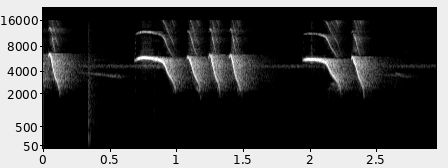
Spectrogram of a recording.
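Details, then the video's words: Caged female Oriental magpie-robin whose voice is used to stir up a male; bright whistled notes dropping in pitch, followed by quick bursts of three to four sharp downward strokes, repeated twice. "Choè than mái kích trống hay nhất"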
